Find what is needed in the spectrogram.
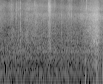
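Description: Faint clicks and a short scraping hiss near the end from a Honda steering wheel lock assembly being worked by hand inside its housing, over a steady low background hiss.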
